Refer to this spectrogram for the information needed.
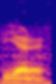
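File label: "viere", Pennsylvania Dutch; 4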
